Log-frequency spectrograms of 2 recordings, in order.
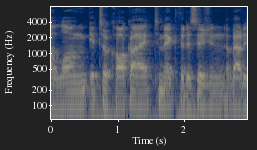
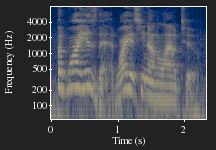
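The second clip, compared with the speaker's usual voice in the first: whiny customer; 6 semitones higher than usual. Retold or imitated.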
